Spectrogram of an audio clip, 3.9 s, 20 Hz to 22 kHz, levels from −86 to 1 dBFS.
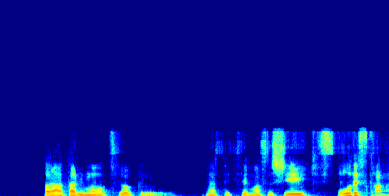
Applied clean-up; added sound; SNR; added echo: neural mask model DeepFilterNet 3.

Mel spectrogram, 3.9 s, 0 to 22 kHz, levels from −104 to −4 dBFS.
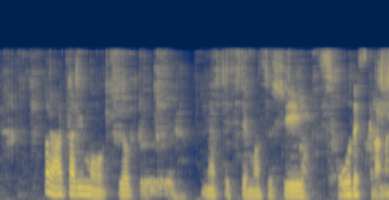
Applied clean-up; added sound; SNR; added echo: classical method log-MMSE.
